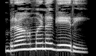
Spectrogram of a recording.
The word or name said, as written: ಬ್ರಾಹ್ಮಣಗೇರಿ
